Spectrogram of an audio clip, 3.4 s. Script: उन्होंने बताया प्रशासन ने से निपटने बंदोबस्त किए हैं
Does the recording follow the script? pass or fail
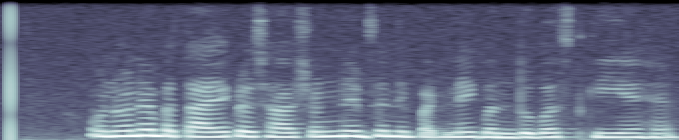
pass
